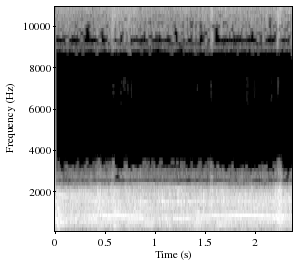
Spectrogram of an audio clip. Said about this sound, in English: Smash the christening bottle, and majestically, the South Dakota is going down the waves. You can hear the crowd yelling. The flags are flying and the whistle's blowing.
